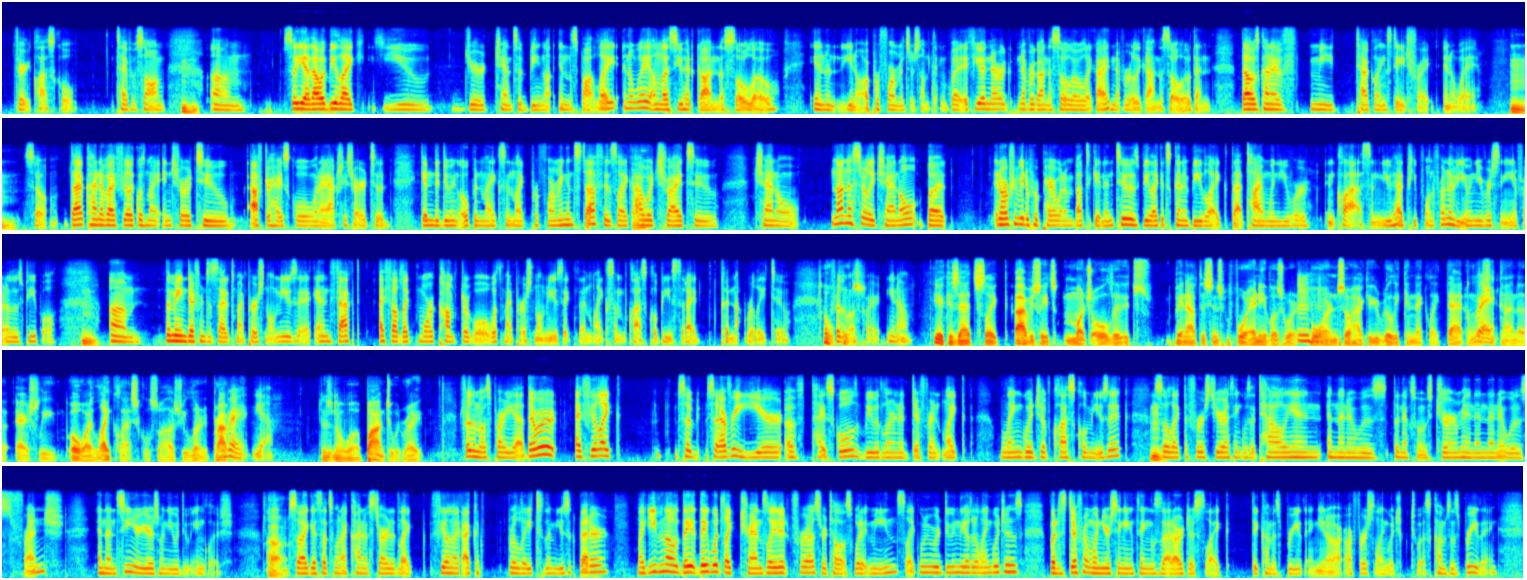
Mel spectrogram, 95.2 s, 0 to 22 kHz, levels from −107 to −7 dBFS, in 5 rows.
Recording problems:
garbled, watery; slightly; nothing above 8 kHz

